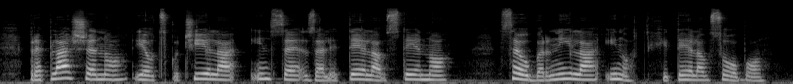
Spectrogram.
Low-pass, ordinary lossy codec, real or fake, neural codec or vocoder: 14.4 kHz; none; fake; vocoder, 44.1 kHz, 128 mel bands every 256 samples, BigVGAN v2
